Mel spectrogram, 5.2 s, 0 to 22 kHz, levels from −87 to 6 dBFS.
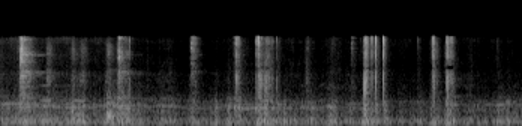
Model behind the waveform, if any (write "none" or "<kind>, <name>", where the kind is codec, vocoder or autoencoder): none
